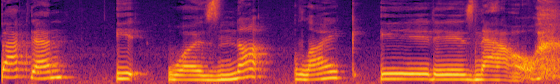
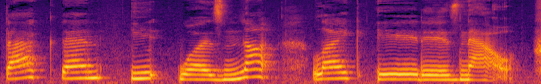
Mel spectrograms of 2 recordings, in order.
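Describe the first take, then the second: No difference in how they are said.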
